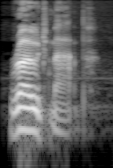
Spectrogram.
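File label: "road map", British English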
